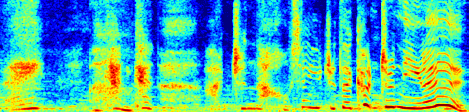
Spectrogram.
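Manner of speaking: high, over-excited gush bursting with excitement. Acting a character talking to Lisi about someone on stage: over-excited. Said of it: "我太激动了".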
